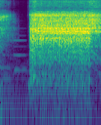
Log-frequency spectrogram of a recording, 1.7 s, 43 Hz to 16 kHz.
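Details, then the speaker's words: Makita GA5010Z 120V 10.5A angle grinder plugged in: harsh gritty high-pitched roar with grinding from bevel-gear reduction section; suspected worn bushing or bearing, possibly wedged bevel gear; later fails to turn. "and I can hear the grinding sound from the gear reduction part with the bevel gear uh seems like we might have some worn out bushing or bearing"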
